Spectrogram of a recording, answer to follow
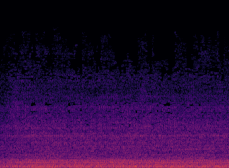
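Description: Steady mechanical hum and whir of laboratory equipment running, with a faint low hum and a few faint steady tones under an even noise.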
